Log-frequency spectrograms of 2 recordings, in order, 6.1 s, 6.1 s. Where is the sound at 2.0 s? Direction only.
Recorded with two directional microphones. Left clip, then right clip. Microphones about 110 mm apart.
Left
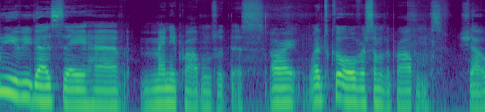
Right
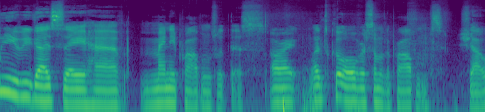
15° left (ahead or behind).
